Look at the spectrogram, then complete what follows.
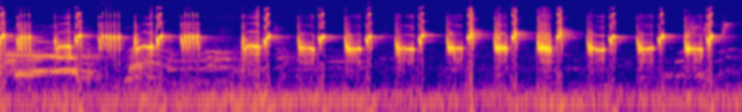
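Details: Long-tailed shrike training song meant to enrich a bird's repertoire: opens with high buzzy chirps and a few lower whistled tones, then settles into a regular string of downward-swooping notes, each ending in a sharp flick.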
